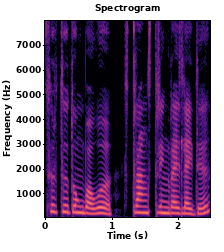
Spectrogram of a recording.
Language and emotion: Bodo, neutral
